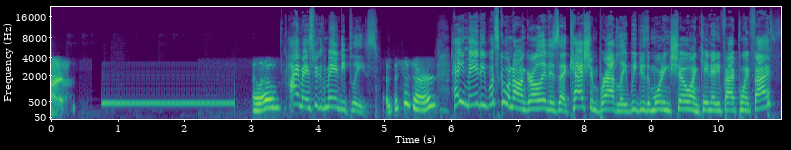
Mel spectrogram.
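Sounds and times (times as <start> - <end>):
steady telephone dial tone: 0.8 - 2.8
speech: 3.0 - 10.9.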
